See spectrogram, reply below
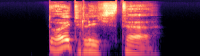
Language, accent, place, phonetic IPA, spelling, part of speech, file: German, Germany, Berlin, [ˈdɔɪ̯tlɪçstə], deutlichste, adjective, De-deutlichste.ogg
- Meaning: inflection of deutlich: 1. strong/mixed nominative/accusative feminine singular superlative degree 2. strong nominative/accusative plural superlative degree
